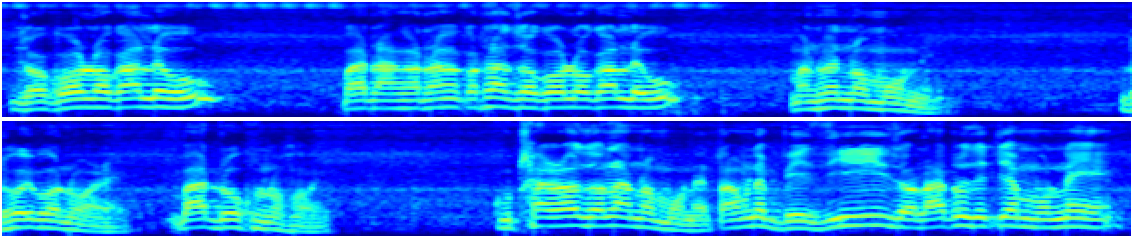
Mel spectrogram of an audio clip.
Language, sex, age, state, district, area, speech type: Assamese, male, 60+, Assam, Golaghat, urban, spontaneous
